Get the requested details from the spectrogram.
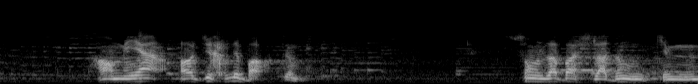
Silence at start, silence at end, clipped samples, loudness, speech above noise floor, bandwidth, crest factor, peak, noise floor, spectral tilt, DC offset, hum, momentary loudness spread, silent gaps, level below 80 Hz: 0.9 s; 0 s; under 0.1%; -27 LUFS; 36 dB; 4.7 kHz; 18 dB; -10 dBFS; -62 dBFS; -8.5 dB/octave; under 0.1%; none; 11 LU; none; -80 dBFS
